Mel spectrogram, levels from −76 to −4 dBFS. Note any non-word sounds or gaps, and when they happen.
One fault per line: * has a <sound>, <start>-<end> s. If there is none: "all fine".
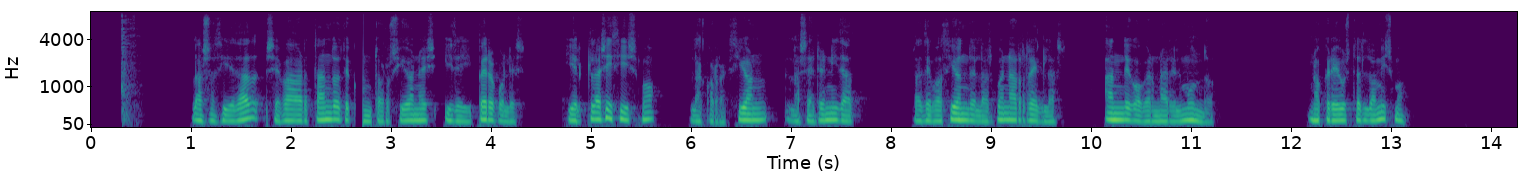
* has a thud, 0.3-0.6 s
* has a dropout, 2.6-2.7 s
